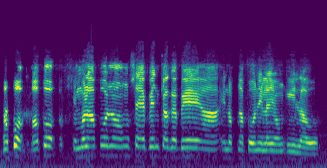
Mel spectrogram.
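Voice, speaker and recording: A man's voice: high-pitched, steady tone, normal speed, bright, forceful tone, clear, resonant tone, dry recording, poor audio. A man with a Filipino accent giving polite, respectful eyewitness answers in a live interview over a remote call. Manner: respectful, deferential.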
